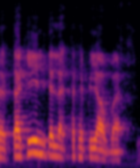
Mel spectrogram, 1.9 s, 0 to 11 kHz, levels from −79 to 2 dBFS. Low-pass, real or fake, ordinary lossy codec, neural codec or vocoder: none; real; none; none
